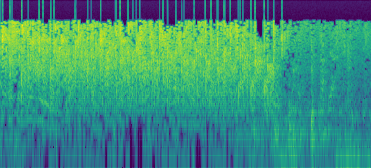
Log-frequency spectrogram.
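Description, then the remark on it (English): A round of applause from a crowd to thank a former vice chair for her service: dense, loud, crackling clapping that holds steady for about six seconds, then thins and fades toward the end. “I would like us all to give a round of applause.”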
